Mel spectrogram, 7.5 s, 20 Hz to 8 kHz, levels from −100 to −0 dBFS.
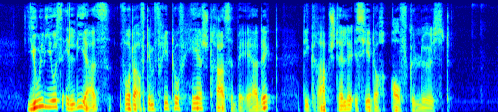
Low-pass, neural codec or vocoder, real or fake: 7.2 kHz; none; real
